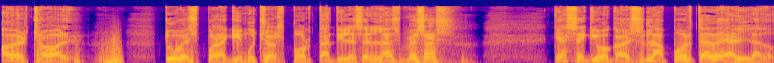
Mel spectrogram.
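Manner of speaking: deep, low, bass-heavy voice. Retelling what a bartender told a young customer; deep voice. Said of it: "con voz profunda le dijo".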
